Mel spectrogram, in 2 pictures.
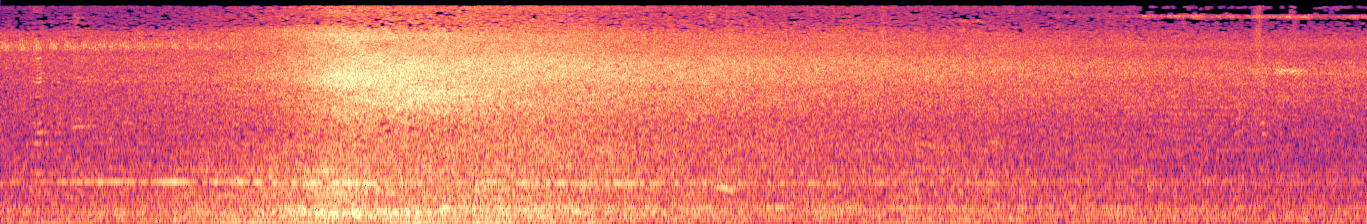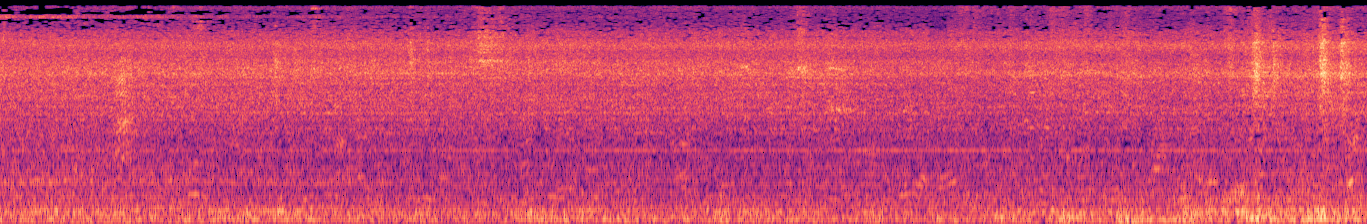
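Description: Indian Railways passenger train with LHB coaches arriving, with no horn. The locomotive passes loudest about three seconds in, and the coaches then roll by with steady wheel-on-rail noise that slowly fades.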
